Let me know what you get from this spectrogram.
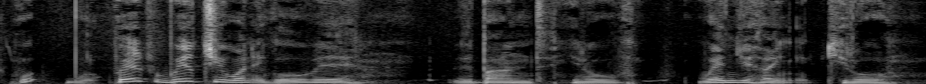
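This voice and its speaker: Fast-talking Scottish radio host. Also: male voice, medium pitch, sing-song, dark tone, slightly rough, no echo. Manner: fast, chatty, lots of fillers. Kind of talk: casual radio chat. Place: radio studio.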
